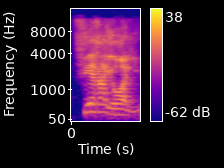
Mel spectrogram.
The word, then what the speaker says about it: Ferrajoli: sabe quem é ferraioli se escreve ferrajoli e se lê se pronuncia ferraioli Luigi ferraioli é o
